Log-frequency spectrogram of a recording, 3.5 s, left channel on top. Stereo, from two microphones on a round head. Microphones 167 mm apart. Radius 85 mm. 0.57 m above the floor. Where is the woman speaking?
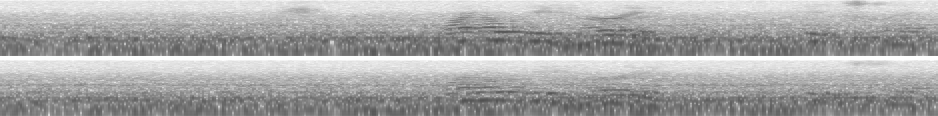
35° left (ahead or behind), 7 m.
